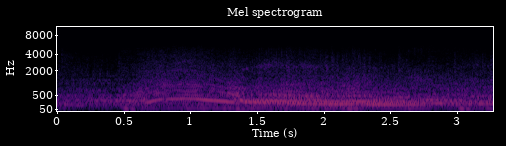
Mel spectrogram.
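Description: A field of 44 NASCAR stock cars runs at Rockingham during a 1993 test session, one engine rising and falling in pitch as a car passes, over a steady drone of other cars.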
